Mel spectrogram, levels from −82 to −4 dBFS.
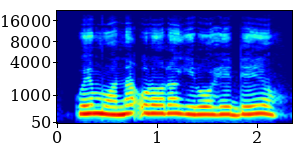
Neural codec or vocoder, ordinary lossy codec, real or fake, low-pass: codec, 44.1 kHz, 7.8 kbps, Pupu-Codec; none; fake; 19.8 kHz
